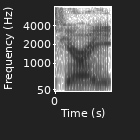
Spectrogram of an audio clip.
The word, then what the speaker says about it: Fury: 3d world plus bowser's fury yes some people think it's pronounced bowser's furry but i think those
